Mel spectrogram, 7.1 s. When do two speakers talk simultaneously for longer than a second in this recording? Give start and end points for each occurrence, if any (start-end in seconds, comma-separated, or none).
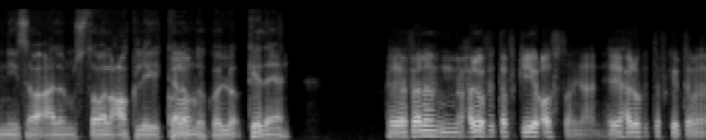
none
